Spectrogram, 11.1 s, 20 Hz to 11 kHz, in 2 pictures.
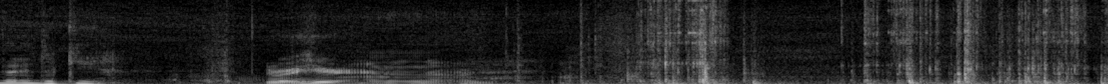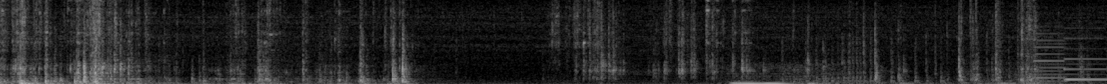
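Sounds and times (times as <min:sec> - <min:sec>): car keys jangling: 0:02.3 - 0:10.9.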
